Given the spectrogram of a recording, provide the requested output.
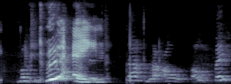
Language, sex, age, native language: Icelandic, male, 10, Icelandic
